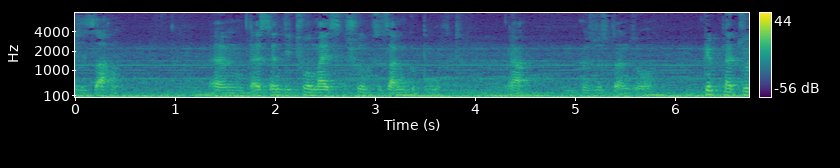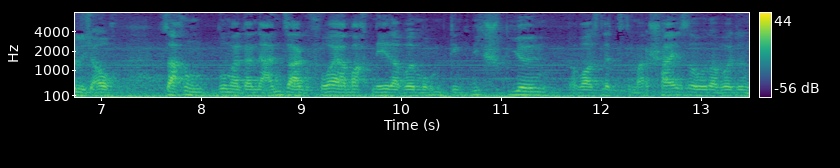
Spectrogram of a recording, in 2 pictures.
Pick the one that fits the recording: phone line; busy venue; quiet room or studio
busy venue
